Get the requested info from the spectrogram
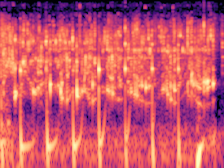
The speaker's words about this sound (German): Zack. Klingt gut. Und dann schenke ich mal gratis ein bisschen Ida.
